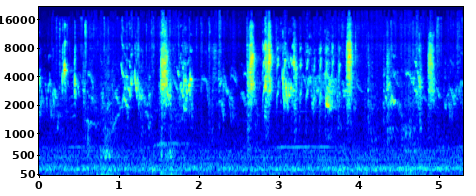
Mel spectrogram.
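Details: Two budgerigars, a breeding pair kept at home, trade high sharp chirps and soft scratchy warbles, with a few louder single notes standing out over a low steady hum.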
